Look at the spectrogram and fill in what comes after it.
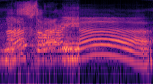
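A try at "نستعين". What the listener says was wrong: Tadi bunyinya nas ta'in kan? Nasta'in.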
